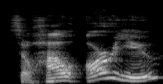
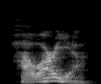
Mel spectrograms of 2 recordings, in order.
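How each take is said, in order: First: Are you is said as two full words. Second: Are you is merged into one short ya. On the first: "the are you, I'm going to change that" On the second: "that new word will become ya"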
